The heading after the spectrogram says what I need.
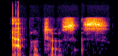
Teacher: They specified the Greek use of the silent P with emphasis on the penultimate syllable.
